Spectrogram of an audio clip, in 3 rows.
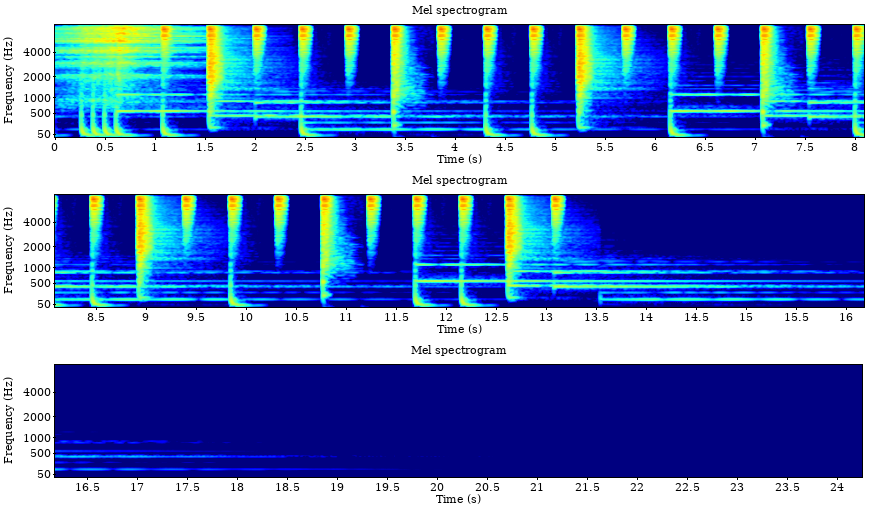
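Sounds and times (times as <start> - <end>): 
melodic beat: 0.3 - 13.2.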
